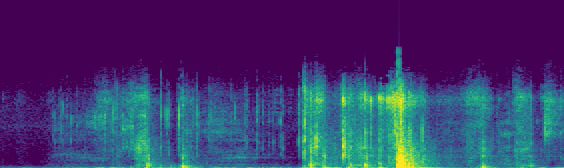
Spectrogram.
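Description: Wire strippers stripping the insulation off the end of a gas oven igniter's lead wire: scattered small clicks, then a cluster of sharp snaps from about two seconds in, the loudest about three seconds in.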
